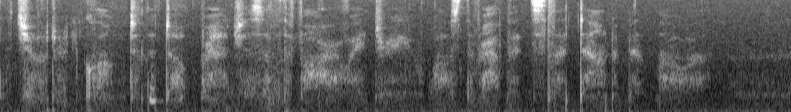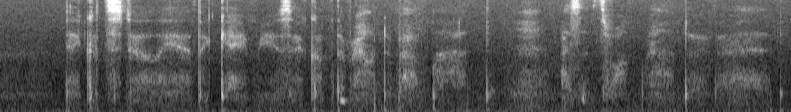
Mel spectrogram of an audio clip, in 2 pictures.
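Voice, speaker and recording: A woman whispers, her loudness swinging widely. Noticeable background noise runs underneath. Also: moderate pace. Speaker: ASMR channel host and reader. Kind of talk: storybook reading, whispered. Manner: whispered, soft.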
